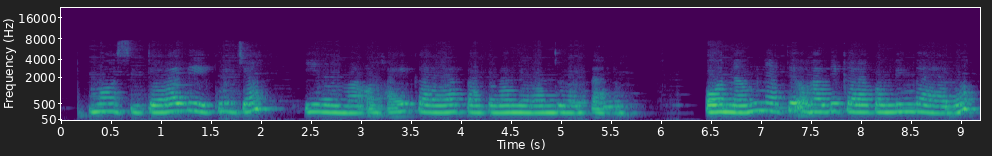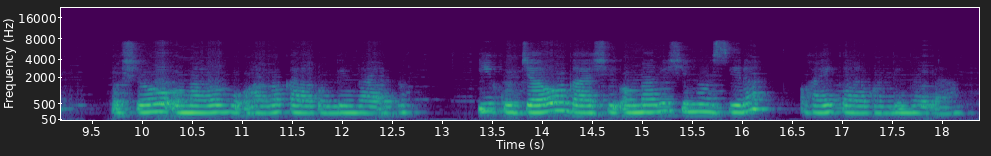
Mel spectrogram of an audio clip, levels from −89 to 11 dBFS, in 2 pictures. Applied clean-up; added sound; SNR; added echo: neural separator model SepFormer DNS4.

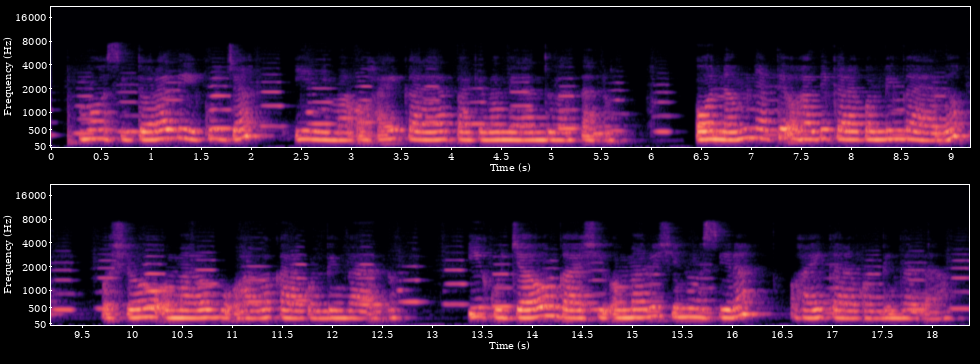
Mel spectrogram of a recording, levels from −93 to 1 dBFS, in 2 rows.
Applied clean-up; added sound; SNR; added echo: none; Wind instrument, woodwind instrument; 15 dB; reverberation time 0.6 s.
